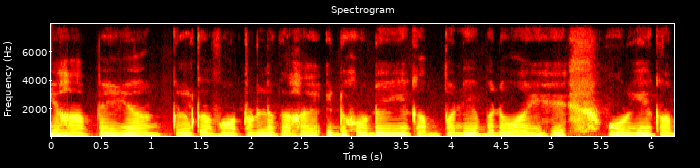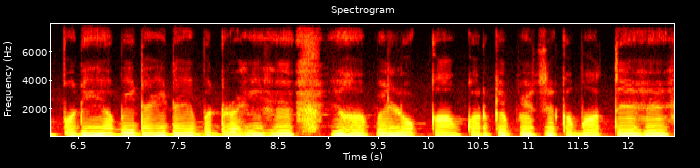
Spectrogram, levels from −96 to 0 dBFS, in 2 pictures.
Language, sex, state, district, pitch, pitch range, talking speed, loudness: Hindi, male, Uttar Pradesh, Jyotiba Phule Nagar, 165 Hz, 160-170 Hz, 155 wpm, -14 LUFS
